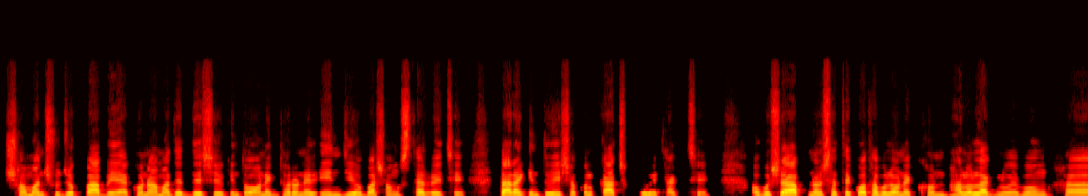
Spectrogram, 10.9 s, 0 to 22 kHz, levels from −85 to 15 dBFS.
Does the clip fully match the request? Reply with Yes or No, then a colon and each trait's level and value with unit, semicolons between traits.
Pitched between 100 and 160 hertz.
Yes: medium, 140 Hz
